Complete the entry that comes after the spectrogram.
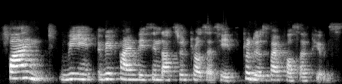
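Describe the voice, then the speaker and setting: A woman's voice with audible room echo. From Sweden. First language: Swedish. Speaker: company CEO. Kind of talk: conference presentation.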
